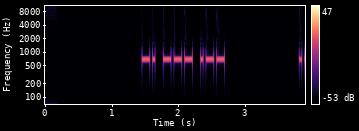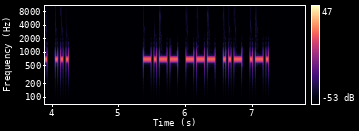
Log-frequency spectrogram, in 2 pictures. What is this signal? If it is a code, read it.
Morse code, heard as a keyed tone, about 32 wpm, 700 Hz. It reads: NOW IS YOUR
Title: 4x Word-Spacing - Sentences from Top 100 Words - 30wpm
